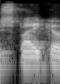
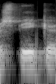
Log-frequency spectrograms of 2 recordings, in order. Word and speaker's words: Spica: going to come to to spica or spika depending on who you're talking to they have different ways of pronouncing that so um as i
